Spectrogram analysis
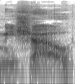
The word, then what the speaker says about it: Michaud: found, which is Darlene Misho. Her name doesn't look like it's pronounced that way.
